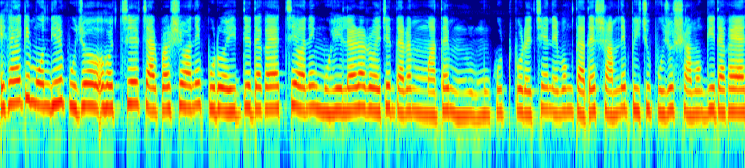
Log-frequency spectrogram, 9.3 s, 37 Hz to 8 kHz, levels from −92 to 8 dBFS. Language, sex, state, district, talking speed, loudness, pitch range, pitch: Bengali, female, West Bengal, Malda, 180 wpm, -12 LUFS, 230-260 Hz, 240 Hz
